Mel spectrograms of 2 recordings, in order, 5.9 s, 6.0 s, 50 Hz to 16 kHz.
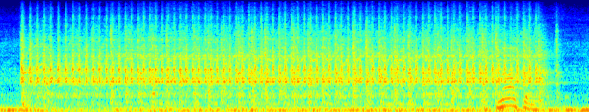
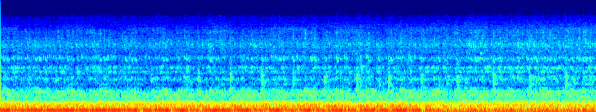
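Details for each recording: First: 1984 Chevy truck with HEI distributor, dead for 2 years: starter cranks steadily in a fast even chug but never catches; spark tester shows no spark at the plugs despite power to the HEI. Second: 1984 Chevy truck, revived after two years dead, running without the air cleaner: an even, deep rumble with a brief rev blip and no knocks or misses; it runs clean and healthy.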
